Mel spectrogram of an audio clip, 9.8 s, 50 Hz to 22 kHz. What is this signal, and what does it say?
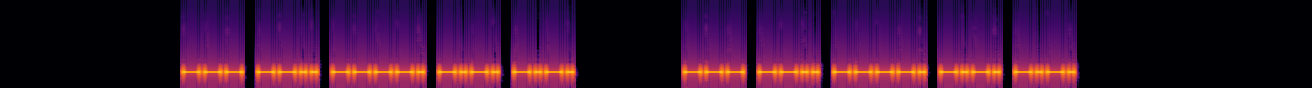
Morse code, heard as a keyed tone, about 30 wpm, 700 Hz. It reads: OZ9CC OZ9CC
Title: DXCC-100 Call Signs - 5 Characters - Repeated 2x - 30wpm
